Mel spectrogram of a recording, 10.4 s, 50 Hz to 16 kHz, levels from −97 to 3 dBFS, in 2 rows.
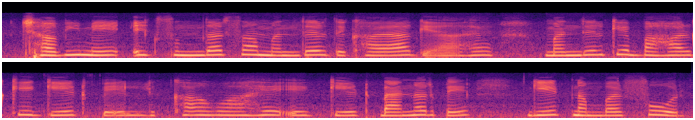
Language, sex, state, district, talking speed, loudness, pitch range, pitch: Hindi, female, Bihar, Saharsa, 150 wpm, -17 LUFS, 230-255 Hz, 245 Hz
